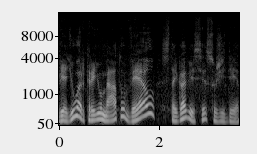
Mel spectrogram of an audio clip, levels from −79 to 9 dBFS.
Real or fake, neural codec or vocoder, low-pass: real; none; 14.4 kHz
